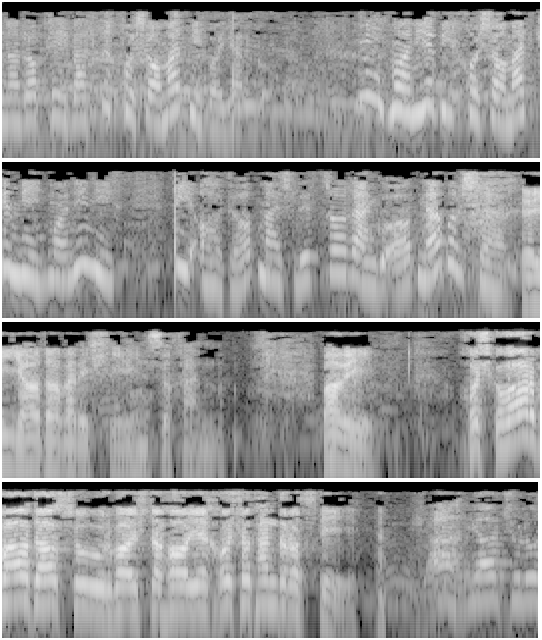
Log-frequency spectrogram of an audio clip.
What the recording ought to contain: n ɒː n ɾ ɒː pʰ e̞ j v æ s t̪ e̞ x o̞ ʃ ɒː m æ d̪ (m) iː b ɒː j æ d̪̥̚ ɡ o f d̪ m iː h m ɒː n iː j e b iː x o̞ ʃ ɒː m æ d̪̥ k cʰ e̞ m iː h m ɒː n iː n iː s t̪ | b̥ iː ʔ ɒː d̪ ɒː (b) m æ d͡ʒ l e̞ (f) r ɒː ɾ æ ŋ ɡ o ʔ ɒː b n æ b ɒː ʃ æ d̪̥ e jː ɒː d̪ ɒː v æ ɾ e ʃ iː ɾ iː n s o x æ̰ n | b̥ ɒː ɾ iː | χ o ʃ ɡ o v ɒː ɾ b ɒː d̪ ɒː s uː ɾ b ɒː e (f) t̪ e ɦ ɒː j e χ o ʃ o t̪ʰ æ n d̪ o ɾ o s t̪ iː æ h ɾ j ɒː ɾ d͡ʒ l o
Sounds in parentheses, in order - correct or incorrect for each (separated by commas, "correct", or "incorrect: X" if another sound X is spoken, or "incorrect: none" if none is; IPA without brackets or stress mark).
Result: correct, correct, incorrect: s, incorrect: ʃ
